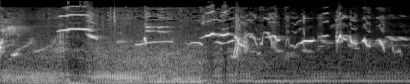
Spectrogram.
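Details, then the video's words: Black-breasted oriental magpie-robin lure song, meant to start other magpie-robins singing: a few high whistles over steady background noise, then a run of quick, repeated, warbling whistled notes toward the end. "suara pancingan kacer dada hitam suara jernih"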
